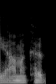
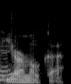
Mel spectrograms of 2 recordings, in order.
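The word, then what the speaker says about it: yarmulke: in this case uh when people say yamaka they drop the r it's yarn yarmoka and then usually the L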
